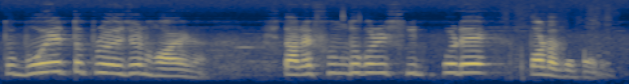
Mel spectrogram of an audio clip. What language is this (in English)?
Bangla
